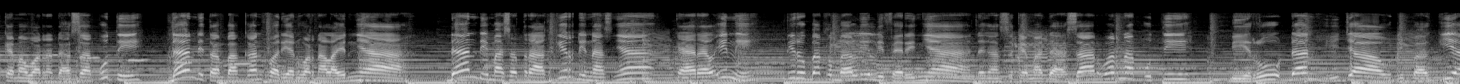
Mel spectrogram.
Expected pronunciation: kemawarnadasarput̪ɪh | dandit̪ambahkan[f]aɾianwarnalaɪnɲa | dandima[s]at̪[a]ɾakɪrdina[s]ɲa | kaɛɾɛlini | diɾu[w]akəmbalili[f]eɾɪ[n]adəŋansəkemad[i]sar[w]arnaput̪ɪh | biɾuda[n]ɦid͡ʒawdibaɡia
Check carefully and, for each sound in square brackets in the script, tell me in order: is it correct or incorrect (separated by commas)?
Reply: correct, correct, incorrect, correct, incorrect, correct, incorrect, incorrect, correct, correct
